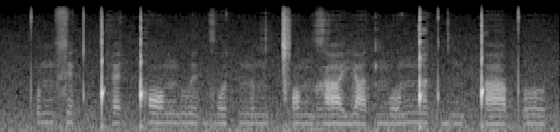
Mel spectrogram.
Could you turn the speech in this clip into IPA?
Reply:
pʼ ʊ ŋ s ɪ t ǃʰ ɛ ǃʰ ɔ ŋ β ɪ ɡʱ o t n ʊ ŋ ǀʰ ɔ ŋ ɣ a j a t m o ŋ͡ǃ ʊ t ɡ ɪ ŋ ǃ a pʼ ʊ

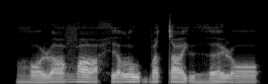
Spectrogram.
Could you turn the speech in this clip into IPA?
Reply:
ɦ ɔ˨ ɭ ɑ˧ v ɑ˦˨ h ɪ˧ lˠ u˦˨ b ɪ˦ tˤ ʏ˧ j ʏ˨ ɦ ɜ˨˦ ɭ ɔ˧

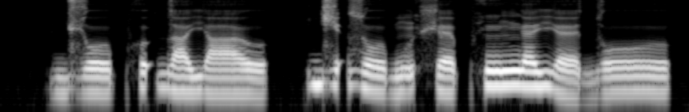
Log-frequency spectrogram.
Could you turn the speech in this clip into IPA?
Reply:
d͡ʑ o˨ ʊ̯ pʰ ʊ˦ ʔ d ä˦ j a˦ ʊ̯ | d͡ʑ ɛ˦ ʔ z o˨ ʊ̯ b ũ˦˨ ʃ ɛ˨ pʰ ĩ˦ ŋ ɛ˦ j ɛ˨ d o˦ ʊ̯

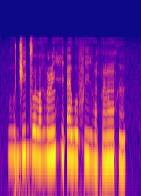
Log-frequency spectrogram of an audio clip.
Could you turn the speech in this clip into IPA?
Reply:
ɦ u d͡ʒ i d͡z u lˠ i ɦ õ ɭ ĩ h i ʔ æ w o f i ɦ õ k ə̃ l õ x ɨ

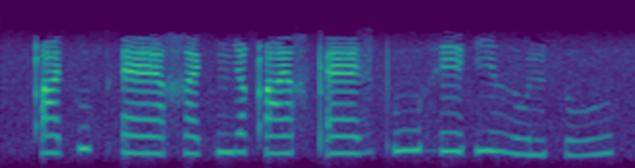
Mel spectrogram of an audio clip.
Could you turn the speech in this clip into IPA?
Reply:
qʼ æ˨ k u˦ k ʔ æː˨ χ æ˨ k ŋ i˦ qʼ æː˦ χ pʼ æː˦ z pʼ uː˦ h e˦ ʔ i˦ ð u˨ n θ u˨˦

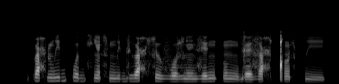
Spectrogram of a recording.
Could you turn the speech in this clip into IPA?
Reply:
p ɛ ħ m i d p o d ç ɛ̃ ɬ m i d ɦ ɯ ħ ɬ ɯ v o ɮ ĩ z e ŋ ʔ ũ ŋ ɡ ɛ z ʌ ħ ǃ õ ɬ p i

